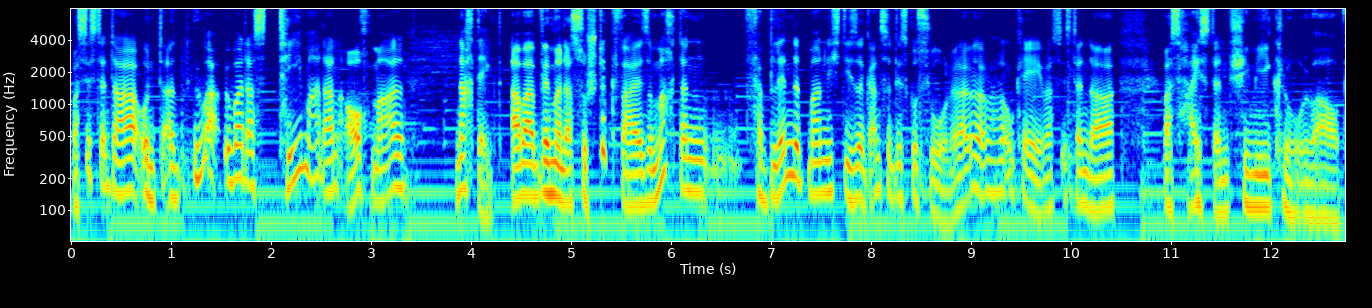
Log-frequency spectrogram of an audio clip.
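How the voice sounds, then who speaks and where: A man speaks at a moderate pace over faint background music, the sound dry with no echo. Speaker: van life vlogger. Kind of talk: casual vlog chat. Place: open country. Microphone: lapel.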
